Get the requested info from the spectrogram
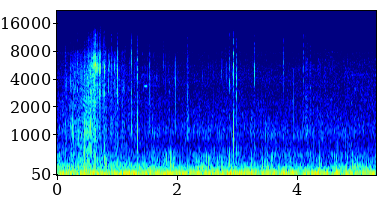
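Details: Chubby cat nicknamed a seal cat, in its winter coat in late autumn, purring while its fluffy belly is touched: a steady low rumbling throb runs throughout, with handling rustles and light scratchy noises on top.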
